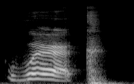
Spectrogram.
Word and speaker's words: work: А работать по-английски произносится work, work. Это звук э, э, э, как в слове птичка, bird, bird, work.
